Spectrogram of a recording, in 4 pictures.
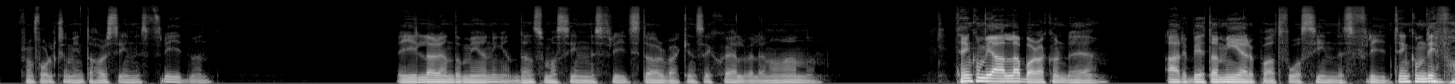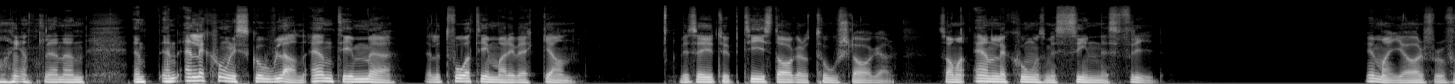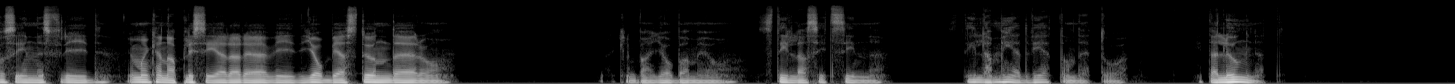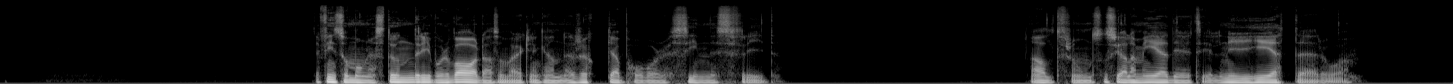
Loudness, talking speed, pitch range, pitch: -17 LUFS, 120 wpm, 95-110 Hz, 100 Hz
